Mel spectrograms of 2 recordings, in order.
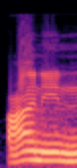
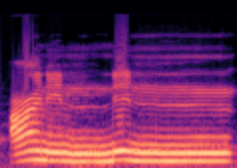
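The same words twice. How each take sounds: First: आनिन said quickly, the नून barely held; a quick आनिन with a brief nasal; short take of आनिन. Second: आनिन निन said very slowly, the doubled नून hummed long through the nose; drawn-out ghunna. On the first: Teacher repeating the word plainly after the long demo. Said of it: "तो थोड़ी देर रुकेगी". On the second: Teacher drawing out the merged noon so the student hears the ghunna. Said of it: "दोनों को मिला रहे हैं". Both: Shown as a demonstration.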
